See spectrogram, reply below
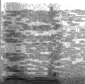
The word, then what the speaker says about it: داود: ولكنها تنطق بواوين داود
